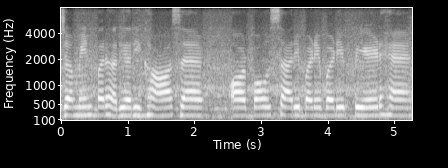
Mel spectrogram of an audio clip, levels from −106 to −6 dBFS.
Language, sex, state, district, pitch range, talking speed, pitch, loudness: Hindi, female, Chhattisgarh, Raipur, 205-215 Hz, 150 wpm, 210 Hz, -12 LUFS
